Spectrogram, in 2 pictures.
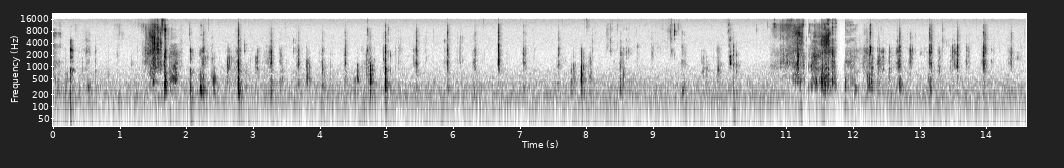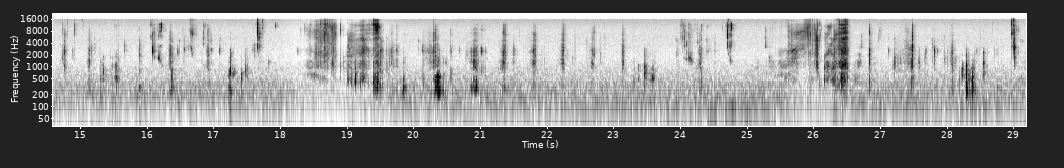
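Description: Close-miked biting and chewing of fresh strawberries dipped in whipped cream: wet, juicy crunches and mouth clicks, with louder bites about four times.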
